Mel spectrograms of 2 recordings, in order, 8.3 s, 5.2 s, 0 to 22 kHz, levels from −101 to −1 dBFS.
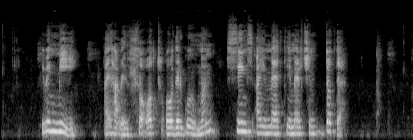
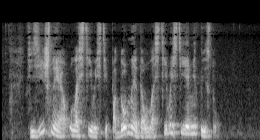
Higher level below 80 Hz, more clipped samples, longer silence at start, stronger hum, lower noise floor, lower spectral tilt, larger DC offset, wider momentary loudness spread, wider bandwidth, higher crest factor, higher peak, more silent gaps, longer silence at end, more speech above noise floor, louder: second, -66 dBFS vs -56 dBFS; neither; first, 0.85 s vs 0.55 s; neither; first, -69 dBFS vs -62 dBFS; about the same, -5.5 dB/octave vs -4.5 dB/octave; neither; about the same, 11 LU vs 10 LU; about the same, 10.5 kHz vs 11.5 kHz; about the same, 18 dB vs 18 dB; second, -8 dBFS vs -2 dBFS; neither; second, 0.7 s vs 0.9 s; about the same, 45 dB vs 43 dB; second, -25 LUFS vs -19 LUFS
